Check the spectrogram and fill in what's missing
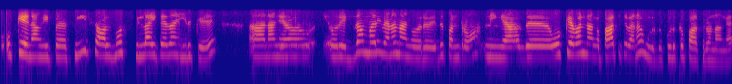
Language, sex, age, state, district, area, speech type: Tamil, male, 30-45, Tamil Nadu, Cuddalore, urban, conversation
